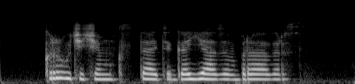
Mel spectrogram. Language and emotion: Russian, positive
